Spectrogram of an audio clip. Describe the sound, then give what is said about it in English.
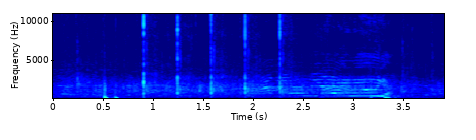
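An audience claps hands in a steady, rhythmic beat, about three sharp claps per second, while voices sing and call out underneath. “Come on, somebody clap your hands and lift your voice right now.”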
